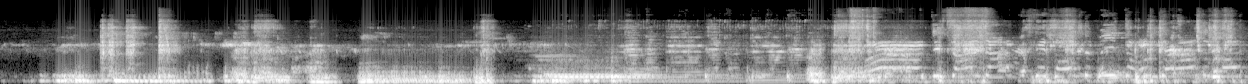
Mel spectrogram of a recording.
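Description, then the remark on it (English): A tiger roars loudly in several rough, rumbling bursts, with growls and shuffling, rattling noises filling the gaps between them. “Hey, tiger, wake up!”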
